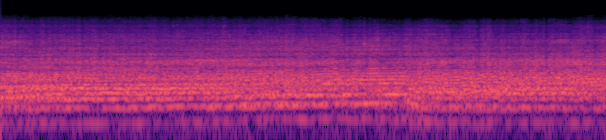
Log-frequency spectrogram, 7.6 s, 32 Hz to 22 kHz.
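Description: Several speedway bikes' 500 cc single-cylinder methanol engines running flat out as the riders lap the dirt track, a steady, even drone of overlapping engine notes.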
